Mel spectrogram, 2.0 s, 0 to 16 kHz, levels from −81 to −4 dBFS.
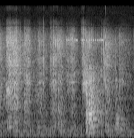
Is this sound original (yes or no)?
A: yes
